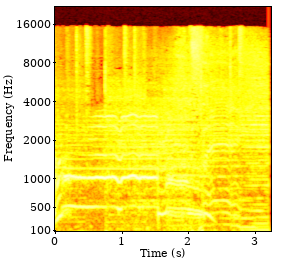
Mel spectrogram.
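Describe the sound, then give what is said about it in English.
A person's voice imitates a wolf howl: a long, wavering sustained tone that rises and dips over about three seconds, loud, with no words. “The weekend's here and I need a wolf howl.”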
